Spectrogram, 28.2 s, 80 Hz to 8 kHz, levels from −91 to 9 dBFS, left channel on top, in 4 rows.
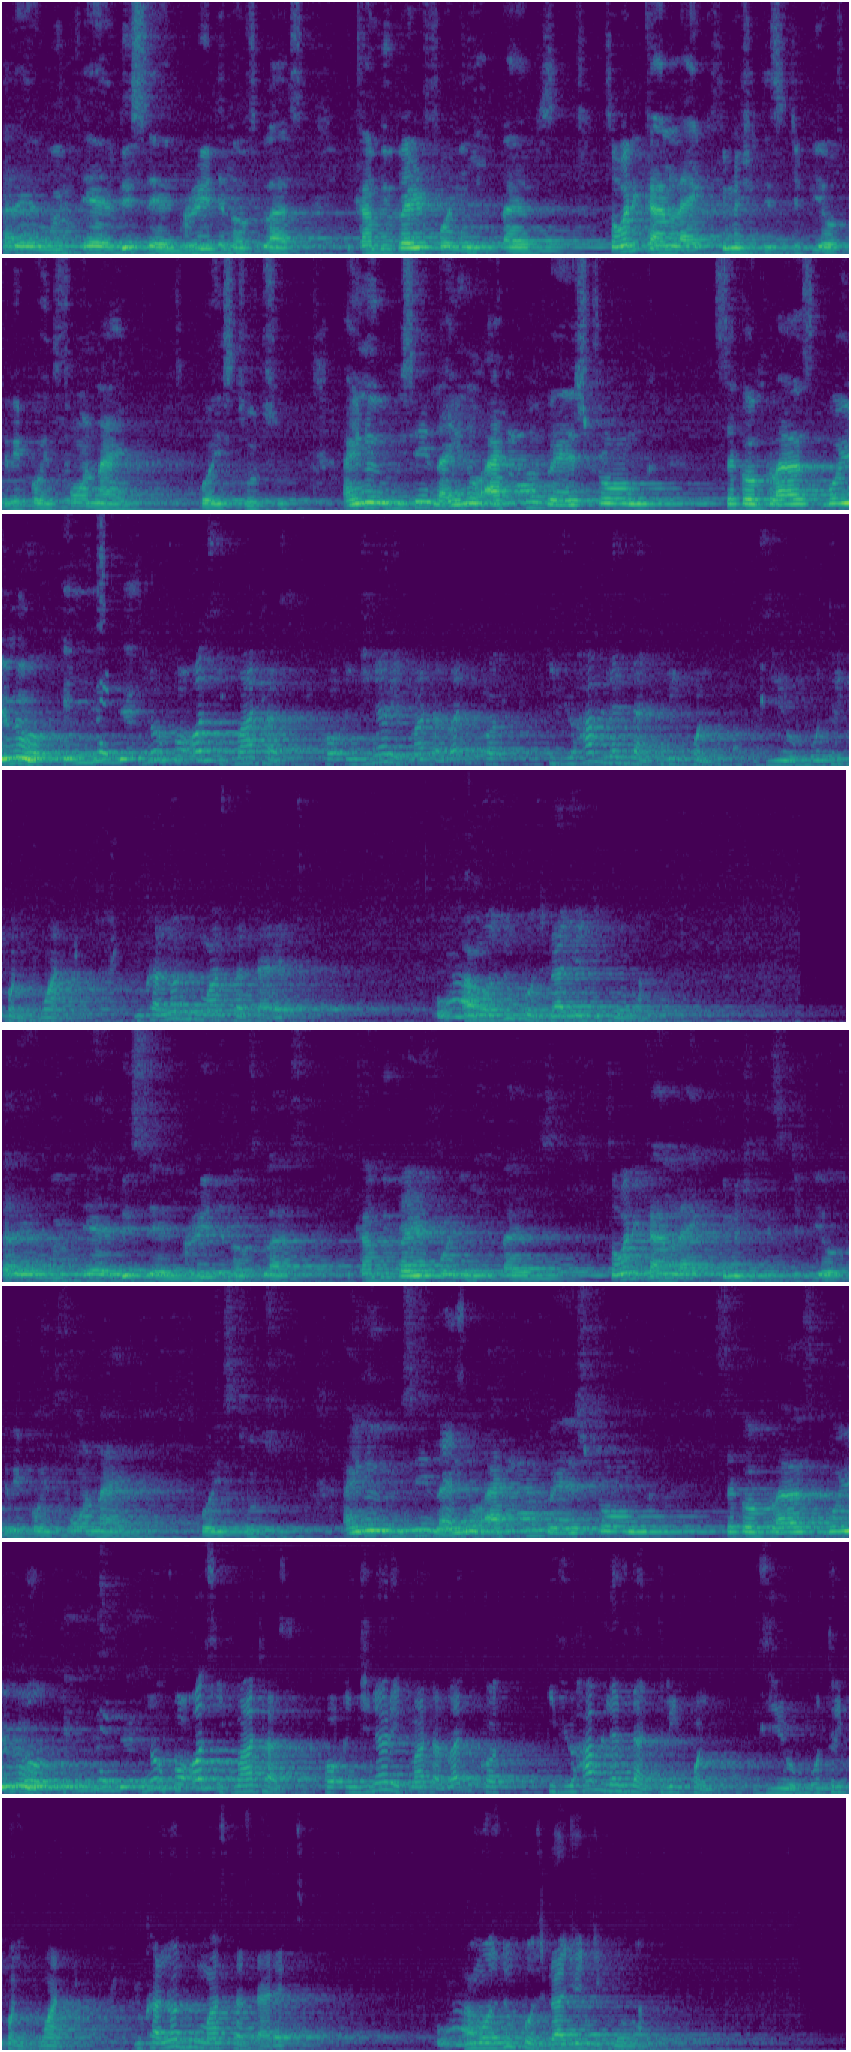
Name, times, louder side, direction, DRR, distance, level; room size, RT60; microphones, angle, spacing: voice 1, 0.0-2.4 2.9-4.5 5.1-8.2 8.7-9.4 9.9-12.5 13.1-15.4 24.8-25.3, left 4 dB, 75° left, 11 dB, 0.4 m, -27 dB
voice 2, 15.3-16.4 16.8-18.3 18.7-20.0 20.4-21.7 22.4-23.5 25.0-26.5, right 2 dB, 65° right, 7 dB, 0.6 m, -34 dB
7.1 x 5.0 x 6.5 m, 2.5 s
head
